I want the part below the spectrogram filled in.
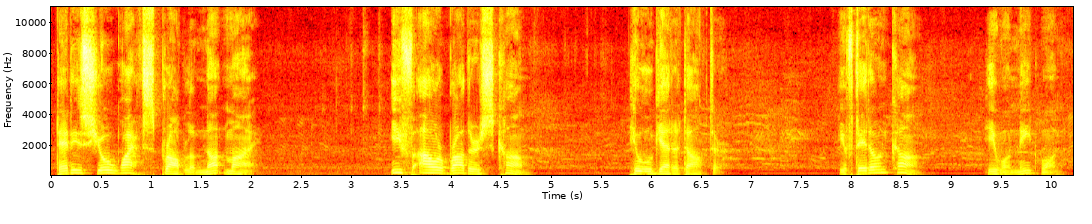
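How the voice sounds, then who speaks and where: A man voicing an angry, bitter twenty-year-old woman hijacker in an audiobook, speaking with slow, defiant emphasis. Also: a little high, lively intonation, darkish tone, pitched above the performer's own voice. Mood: mocking.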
